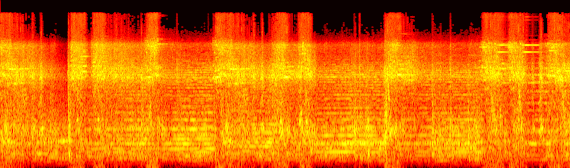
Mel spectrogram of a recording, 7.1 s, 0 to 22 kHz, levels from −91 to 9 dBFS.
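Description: Hard clipping runs through the whole audio: the signal is driven about 10 dB beyond what one stage can pass, so roughly 7 percent of samples have their peaks sheared flat. Those squared-off tops add high harmonics, heard as a harsh fuzz on every loud passage. Chunks out of order occur at 3.54 s, where a 5.33 ms block plays two chunks late, after audio that should follow it. Nothing is lost, but the reshuffled order leaves three hard joins, heard as a brief jumbled moment.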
